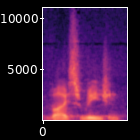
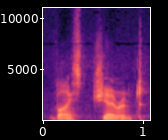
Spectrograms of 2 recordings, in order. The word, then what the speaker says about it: vicegerent: He was vicegerent in spirituals, a title no one's ever held in England before, so everyone always mispronounces it vice-regent. No, vicegerent.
